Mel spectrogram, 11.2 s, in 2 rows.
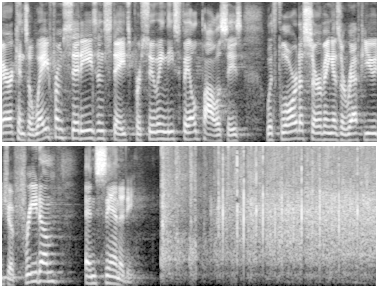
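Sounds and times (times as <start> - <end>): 
speech: 0.0 - 7.8
applause: 8.0 - 11.2.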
